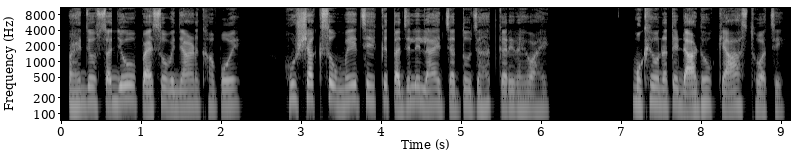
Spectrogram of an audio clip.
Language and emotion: Sindhi, sad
